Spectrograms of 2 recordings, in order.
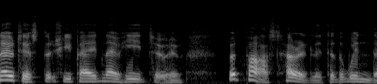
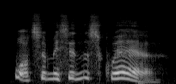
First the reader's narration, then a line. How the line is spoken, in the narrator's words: Constance exclaimed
